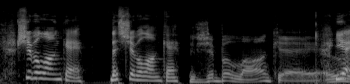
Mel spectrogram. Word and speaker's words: Xbalanque: I only know how to pronounce that because they were playable in Smite, so I know how you say it. It's Xbalanque.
